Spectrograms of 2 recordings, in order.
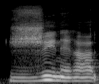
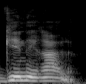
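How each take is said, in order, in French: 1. Le mot commence par un son j doux. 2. Le mot commence par un son g dur. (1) "il faut dire général" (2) "et non général"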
